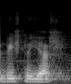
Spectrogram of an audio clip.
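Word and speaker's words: বিষ্ণুযশ: এখানে কল্কি অবতারের পিতার নাম বলা হয়েছে বিষ্ণুইয়াস। শব্দটা অনেকটা বিষ্ণু যশের মত। আসলে উচ্চারণ বিষ্ণুইয়াস।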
